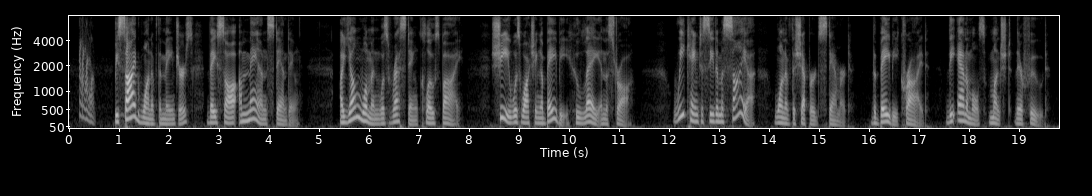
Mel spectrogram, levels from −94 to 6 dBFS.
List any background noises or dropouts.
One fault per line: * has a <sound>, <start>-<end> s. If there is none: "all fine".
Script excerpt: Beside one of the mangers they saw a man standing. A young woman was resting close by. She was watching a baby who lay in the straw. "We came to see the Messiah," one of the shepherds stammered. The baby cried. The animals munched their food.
* has a chirp, 0.2-0.5 s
